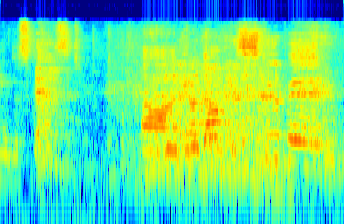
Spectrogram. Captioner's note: laughter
